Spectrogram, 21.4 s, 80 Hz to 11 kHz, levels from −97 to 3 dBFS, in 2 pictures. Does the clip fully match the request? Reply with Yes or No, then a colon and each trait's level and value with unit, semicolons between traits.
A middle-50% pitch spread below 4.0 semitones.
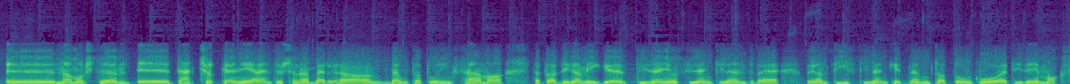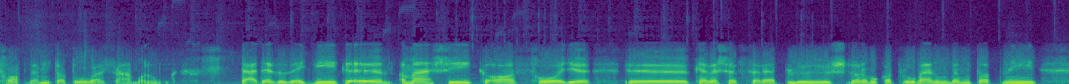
No: average, 5.1 semitones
